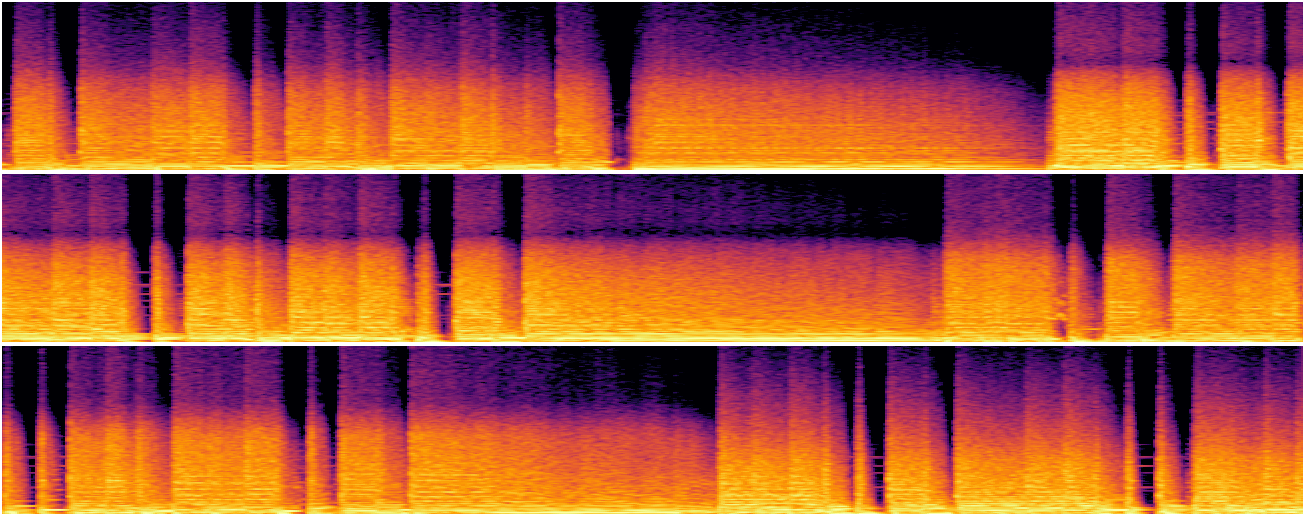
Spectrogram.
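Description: Electric guitar played through USB audio interface amp simulation with varied speaker cabinet models, loud distorted riffs and chords with brief pauses between phrases, alone without talk.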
